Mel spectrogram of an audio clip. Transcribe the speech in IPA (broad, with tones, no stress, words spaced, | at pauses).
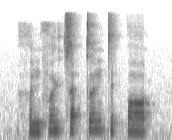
hɵ˧nfɵ˥ɥt͡sɐ˥t̚ t̪ɵ˥n t̪ɪ˨˥k̚pɔː˧t̚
